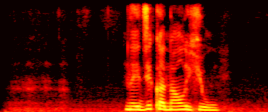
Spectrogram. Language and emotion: Russian, neutral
